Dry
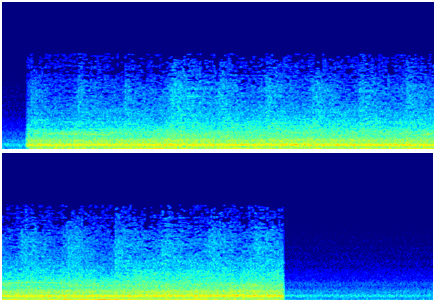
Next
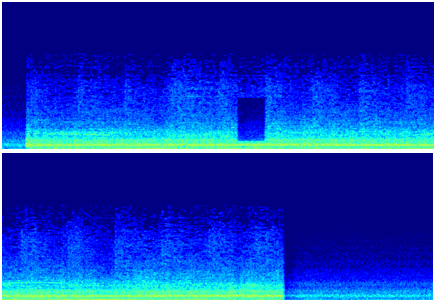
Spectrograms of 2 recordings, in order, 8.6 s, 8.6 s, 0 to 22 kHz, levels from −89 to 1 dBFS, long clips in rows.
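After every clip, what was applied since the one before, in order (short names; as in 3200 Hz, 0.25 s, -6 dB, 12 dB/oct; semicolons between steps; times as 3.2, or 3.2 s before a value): compressor 6:1, threshold -34 dBFS, peak gain reduction 11 dB; spectral gain 2.35–2.63, 1200–7700 Hz -17 dB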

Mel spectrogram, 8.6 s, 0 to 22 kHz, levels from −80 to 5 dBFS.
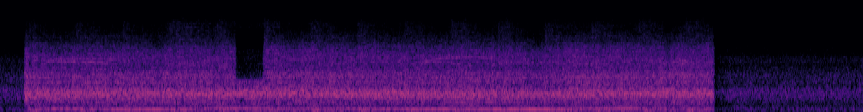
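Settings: dynamic EQ 3300 Hz, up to +5 dB, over -59 dBFS, Q 1.6; gain -3.5 dB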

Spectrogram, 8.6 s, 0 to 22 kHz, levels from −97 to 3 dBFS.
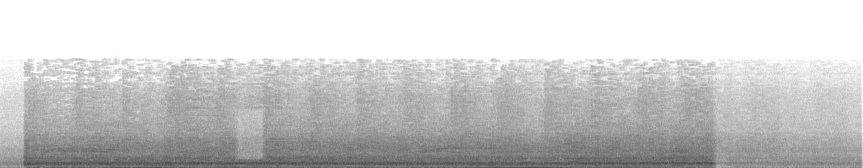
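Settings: doubler 26 ms -4.5 dB; thin delay 0.663 s, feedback 69%, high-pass 2200 Hz, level -12 dB; gain +8 dB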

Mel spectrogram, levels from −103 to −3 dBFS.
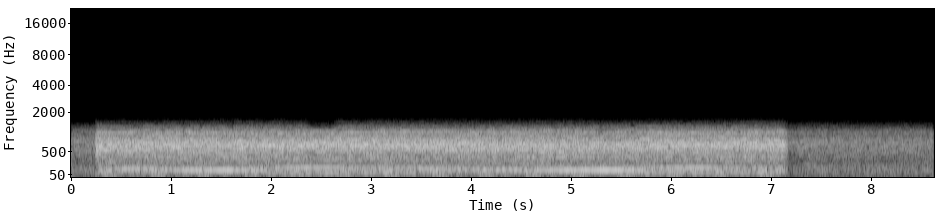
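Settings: steep low-pass 1100 Hz 96 dB/oct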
